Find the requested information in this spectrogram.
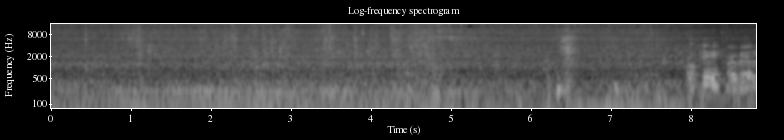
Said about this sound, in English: All right, I've cut both packets in. I've dumped them both into a bowl. I'm going to add some water.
